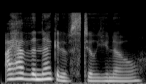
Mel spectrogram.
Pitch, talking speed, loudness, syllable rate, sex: 195 Hz, 285 wpm, -18 LUFS, 7.3 syllables/s, female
